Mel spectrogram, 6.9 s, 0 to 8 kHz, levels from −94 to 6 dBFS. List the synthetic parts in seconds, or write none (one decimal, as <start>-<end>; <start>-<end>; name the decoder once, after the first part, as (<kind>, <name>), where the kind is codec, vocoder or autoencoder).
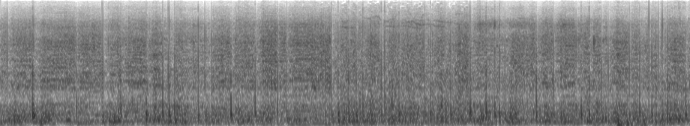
0.0-3.2 (codec, SNAC); 4.7-6.9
